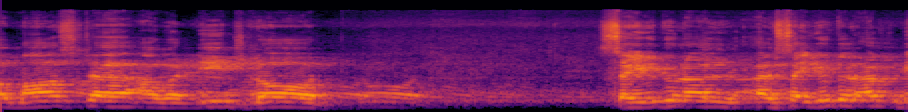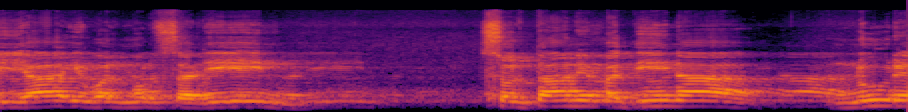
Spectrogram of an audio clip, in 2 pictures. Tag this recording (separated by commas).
Narration, man speaking, Speech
